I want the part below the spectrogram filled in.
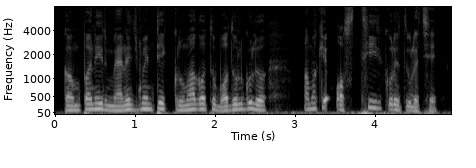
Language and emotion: Bengali, sad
